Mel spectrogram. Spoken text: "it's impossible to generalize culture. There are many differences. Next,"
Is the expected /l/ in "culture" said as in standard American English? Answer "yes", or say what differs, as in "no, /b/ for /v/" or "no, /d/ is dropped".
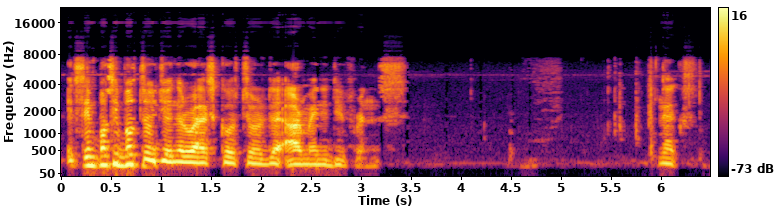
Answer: no, /l/ is dropped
